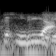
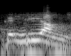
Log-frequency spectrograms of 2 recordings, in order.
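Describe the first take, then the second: First: The word ends on a bare vowel, no nasal. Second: The word ends with a nasal ng sound. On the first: "Iria Buton" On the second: "Kalau Makassar"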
